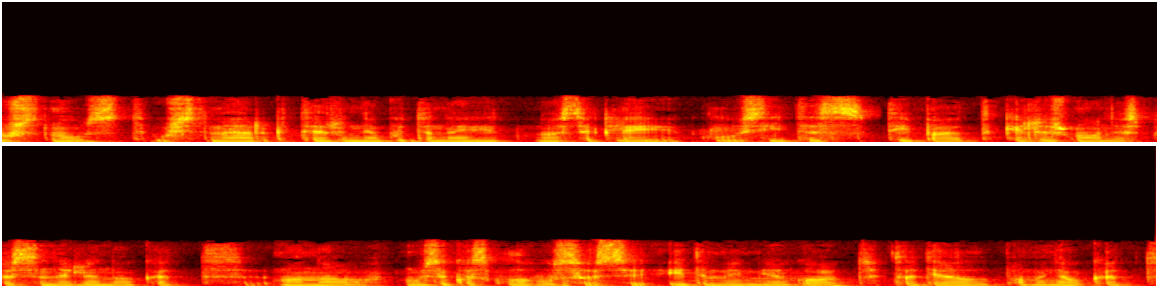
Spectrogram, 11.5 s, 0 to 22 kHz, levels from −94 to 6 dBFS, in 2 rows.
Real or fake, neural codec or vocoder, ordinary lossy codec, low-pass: real; none; MP3, 48 kbps; 7.2 kHz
